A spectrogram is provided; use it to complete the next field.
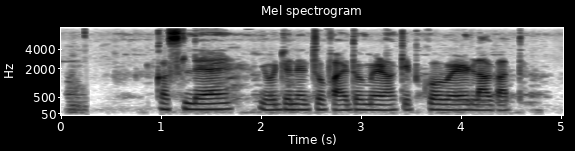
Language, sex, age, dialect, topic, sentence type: Marathi, male, 18-24, Southern Konkan, banking, question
